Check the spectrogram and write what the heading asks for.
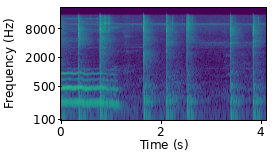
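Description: A woman's sung note, held steady for about a second, then sharp clicks keeping the beat with no voice, in groups of three a little over two a second.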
